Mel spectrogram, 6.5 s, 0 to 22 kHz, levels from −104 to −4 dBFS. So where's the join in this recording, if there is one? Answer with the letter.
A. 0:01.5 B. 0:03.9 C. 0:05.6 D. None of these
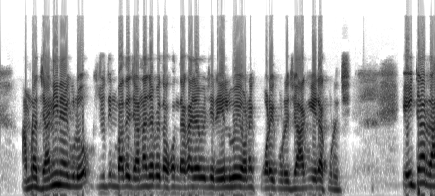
C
